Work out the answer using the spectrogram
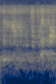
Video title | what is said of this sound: Liquitex Acrylic Mediums Label Info | if I shake it, you can hear it's fluid inside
